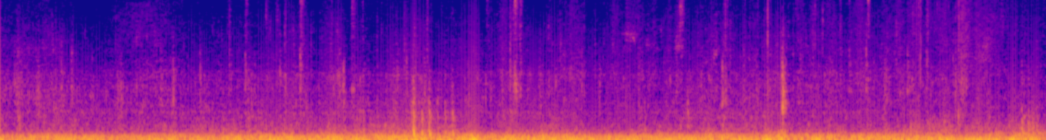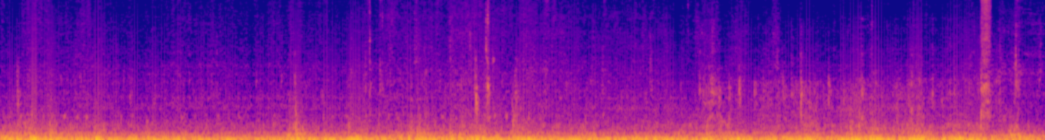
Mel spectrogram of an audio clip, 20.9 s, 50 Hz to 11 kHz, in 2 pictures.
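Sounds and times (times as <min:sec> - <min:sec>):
car interior rumble: 0:00.0 - 0:20.9.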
